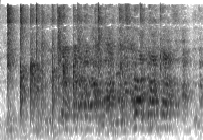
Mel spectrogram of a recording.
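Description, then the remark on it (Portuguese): A crowd breaks into steady, dense applause lasting a few seconds, with scattered chuckles and laughter mixed into the clapping. “Momento quando eu puxo o silêncio merece palmas, né?”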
